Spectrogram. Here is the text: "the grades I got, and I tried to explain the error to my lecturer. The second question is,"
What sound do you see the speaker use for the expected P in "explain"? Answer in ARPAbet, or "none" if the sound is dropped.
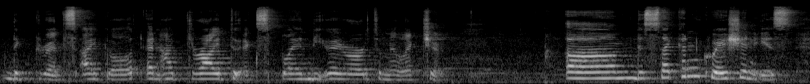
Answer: P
